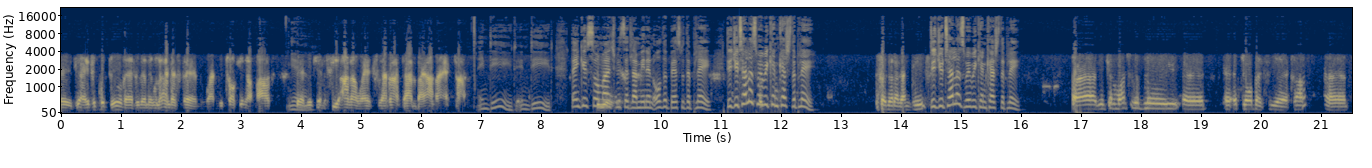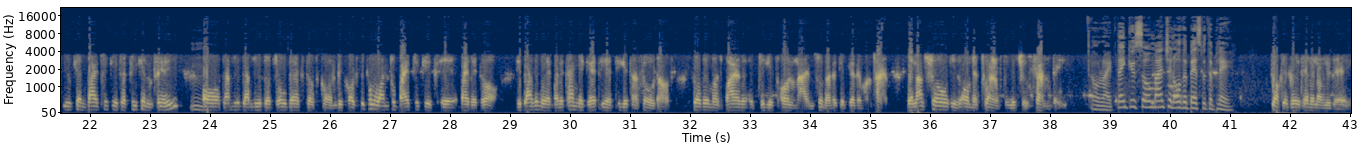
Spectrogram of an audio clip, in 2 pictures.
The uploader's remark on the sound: joined on the line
